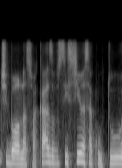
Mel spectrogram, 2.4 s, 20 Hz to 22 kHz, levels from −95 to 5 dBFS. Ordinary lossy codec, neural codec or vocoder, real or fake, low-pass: none; codec, 16 kHz, about 1 kbps, DyCAST, with the encoder's durations; fake; none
